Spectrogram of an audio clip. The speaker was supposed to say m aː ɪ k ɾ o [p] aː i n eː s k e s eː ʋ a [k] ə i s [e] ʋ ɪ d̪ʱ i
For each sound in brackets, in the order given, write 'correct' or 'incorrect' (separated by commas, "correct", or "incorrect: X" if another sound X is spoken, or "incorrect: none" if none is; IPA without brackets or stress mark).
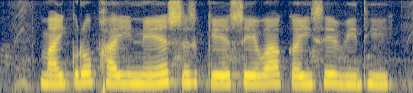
incorrect: pʰ, correct, correct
